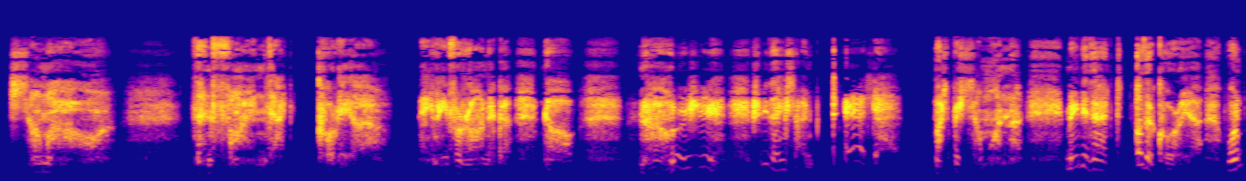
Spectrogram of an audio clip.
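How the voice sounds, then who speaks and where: An actor playing a bitter, obsessive, paranoid old man in a video game, with a strained raspy voice and theatrical delivery. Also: mid-range voice, bright, forceful tone, no room sound, full character voice, rough recording. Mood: panicked, desperate. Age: older. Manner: theatrical, muttering to himself, swinging into desperate outbursts. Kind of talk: dramatic video game voice acting.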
